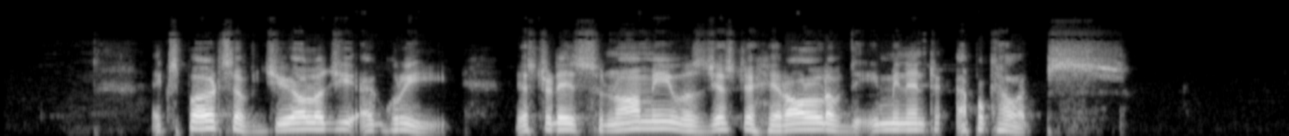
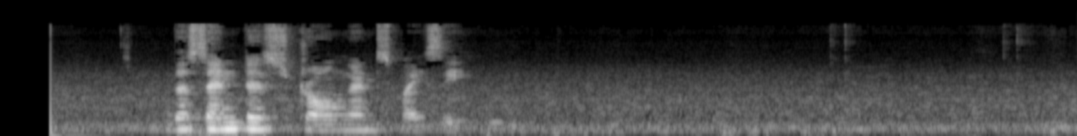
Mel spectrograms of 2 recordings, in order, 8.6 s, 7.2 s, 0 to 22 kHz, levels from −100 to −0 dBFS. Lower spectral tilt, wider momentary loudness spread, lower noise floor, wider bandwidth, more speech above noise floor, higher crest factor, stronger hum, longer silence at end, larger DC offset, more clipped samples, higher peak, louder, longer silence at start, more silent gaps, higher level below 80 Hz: about the same, -6 dB/octave vs -5.5 dB/octave; second, 14 LU vs 29 LU; first, -89 dBFS vs -53 dBFS; second, 9.2 kHz vs 11.5 kHz; first, 70 dB vs 29 dB; second, 18 dB vs 24 dB; neither; second, 1.1 s vs 3.75 s; neither; neither; about the same, -2 dBFS vs -4 dBFS; first, -20 LUFS vs -24 LUFS; first, 1 s vs 0.35 s; neither; second, -66 dBFS vs -60 dBFS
